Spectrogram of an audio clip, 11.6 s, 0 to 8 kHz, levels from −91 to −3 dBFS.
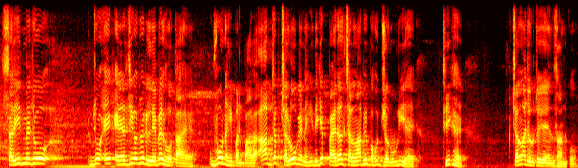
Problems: constant background noise, background conversations at intervals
